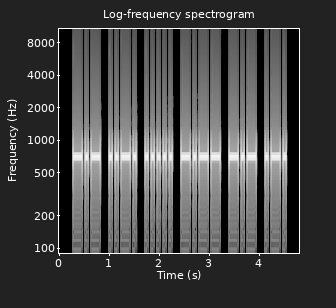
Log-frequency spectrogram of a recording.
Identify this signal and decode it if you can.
Morse code, heard as a keyed tone, about 20 wpm, 700 Hz. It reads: KF5YKR
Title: Speed Racing - USA 2x3 Call Signs 20wpm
